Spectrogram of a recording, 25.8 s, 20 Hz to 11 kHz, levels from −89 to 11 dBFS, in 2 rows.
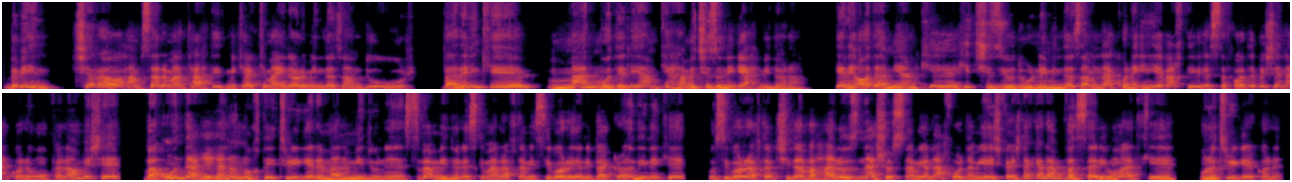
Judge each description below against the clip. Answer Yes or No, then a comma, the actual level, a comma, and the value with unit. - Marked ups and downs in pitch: No, average, 4.4 semitones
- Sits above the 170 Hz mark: Yes, high, 190 Hz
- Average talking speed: No, fast, 190 wpm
